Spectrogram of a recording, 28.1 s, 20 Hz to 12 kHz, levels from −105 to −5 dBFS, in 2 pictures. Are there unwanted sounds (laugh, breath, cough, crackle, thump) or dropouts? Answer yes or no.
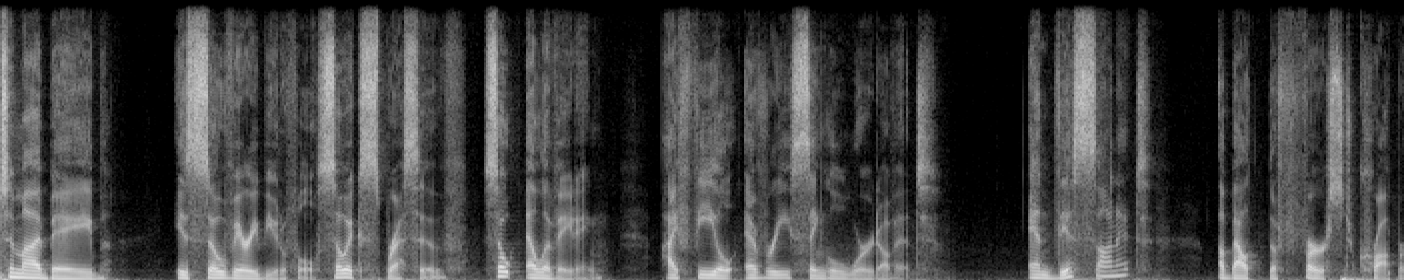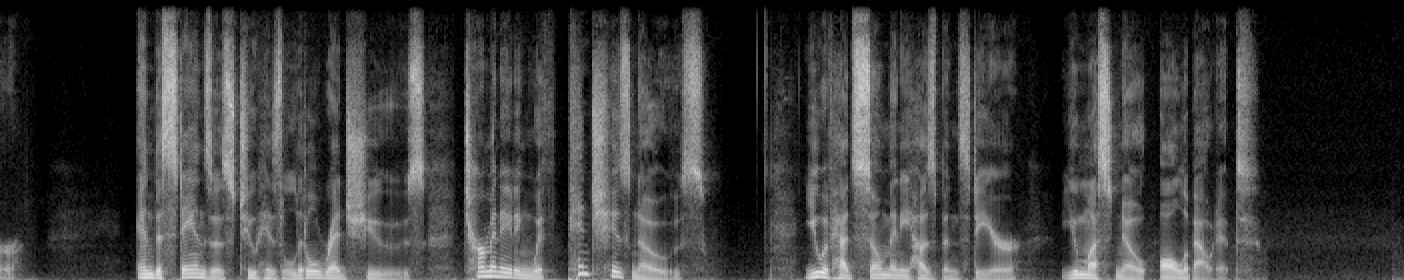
no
